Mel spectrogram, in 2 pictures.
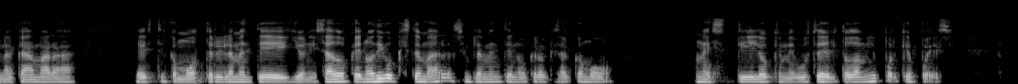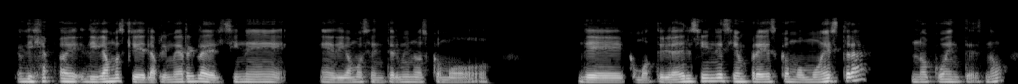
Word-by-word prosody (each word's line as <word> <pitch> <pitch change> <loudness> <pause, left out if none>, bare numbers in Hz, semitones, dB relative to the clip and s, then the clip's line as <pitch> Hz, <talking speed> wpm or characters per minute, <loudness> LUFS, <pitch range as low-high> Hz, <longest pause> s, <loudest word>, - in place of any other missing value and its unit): una 110 -1 -3
cámara, 110 +1 -1 0.6
este, 110 +5 -3
como 110 -3 -1
terriblemente 110 -1 +2
guionizado, 115 +4 +3
que 115 -3 +4
no 125 +2 +4
digo 140 +1 +7
que - - -14
esté 130 - +2
mal, 135 +7 0
simplemente 120 -4 -3
no 110 0 -5
creo 115 0 -3
que 115 - -24
sea 115 -2 -4
como 110 -2 -3 0.8
un 120 - -3
estilo 115 0 0
que 115 - -8
me 105 -1 -4
guste 115 +4 +1
del 115 -2 +1
todo 110 +2 +3
a 115 - +1
mí, 125 +4 0
porque 145 -3 -3
pues 125 - -7 0.8
dija 130 +5 -1
eh, 130 -4 +3
digamos 130 +5 +3
que 115 -3 +3
la 110 - +2
primer 120 +2 -1
regla 130 0 +4
del 105 -3 +3
cine, 120 -2 -3 0.3
eh, 110 -1 -3
digamos, 105 +2 -1
en 105 -1 -5
términos 110 0 -3
como 105 - -6 0.8
de 105 -2 +3
como 105 -1 -6
teoría 110 +1 +1
del 130 +2 +4
cine, 150 +3 +2
siempre 130 -4 +2
es 125 - -2
como 120 -3 -2
muestra, 145 - +2 0.4
no 115 0 -5
cuentes, 120 +2 -4
¿no? 140 +8 -4
115 Hz, 160 wpm, -21 LUFS, 110-125 Hz, 0.8 s, digo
